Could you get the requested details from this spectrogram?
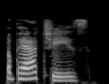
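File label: "apaches", British English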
